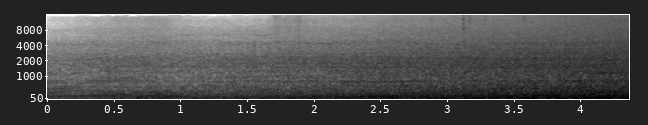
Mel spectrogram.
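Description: Car engine pulling hard at high revs in a full-throttle acceleration run, heard from inside the cabin. Engine, road and wind noise grow steadily louder as the car gathers speed.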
